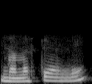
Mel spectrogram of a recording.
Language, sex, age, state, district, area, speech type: Telugu, male, 45-60, Andhra Pradesh, Eluru, rural, conversation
